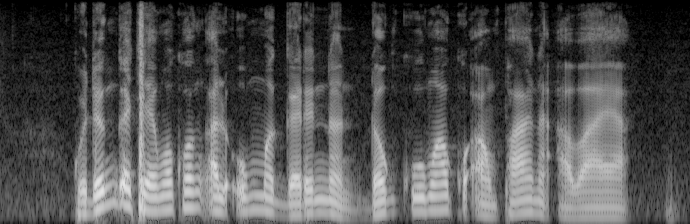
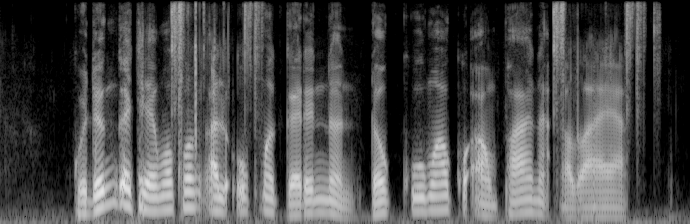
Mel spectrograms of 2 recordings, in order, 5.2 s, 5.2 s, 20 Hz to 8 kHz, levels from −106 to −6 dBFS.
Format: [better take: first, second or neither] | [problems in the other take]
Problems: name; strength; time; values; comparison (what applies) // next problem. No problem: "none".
first | noise reduction (neural diffusion model UNIVERSE++)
